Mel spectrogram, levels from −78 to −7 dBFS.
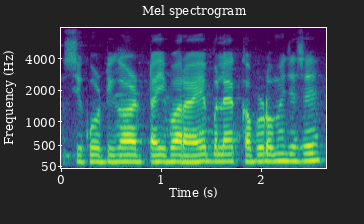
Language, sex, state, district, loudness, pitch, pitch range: Hindi, male, Uttar Pradesh, Shamli, -14 LUFS, 145 Hz, 145-150 Hz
